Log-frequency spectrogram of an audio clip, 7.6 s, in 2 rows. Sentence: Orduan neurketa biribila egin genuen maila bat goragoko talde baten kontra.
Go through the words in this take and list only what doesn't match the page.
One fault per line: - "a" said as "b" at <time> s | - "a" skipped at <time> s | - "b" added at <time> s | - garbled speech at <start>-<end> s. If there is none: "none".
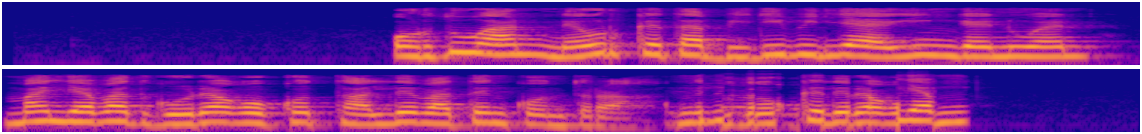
- garbled speech at 6.0-7.0 s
